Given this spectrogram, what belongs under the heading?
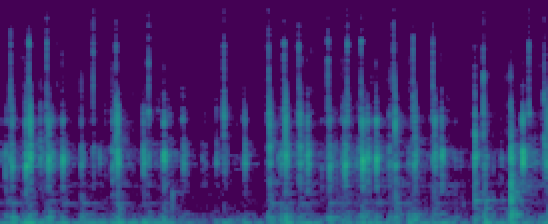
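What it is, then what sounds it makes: Plastic mechanical keyboard. Fingertips type continuously on a backlit mechanical keyboard with plastic keycaps. It makes a quick, steady stream of short, crisp clacks with a midrange tone and bright edges. Each keystroke dies away almost instantly, at a quiet, even level.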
